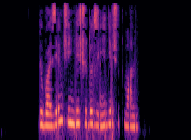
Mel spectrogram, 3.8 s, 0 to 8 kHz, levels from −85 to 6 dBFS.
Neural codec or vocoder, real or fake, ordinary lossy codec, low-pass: codec, 24 kHz, 3 kbps, HILCodec; fake; MP3, 32 kbps; 7.2 kHz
